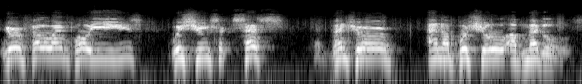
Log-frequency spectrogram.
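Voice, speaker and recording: Stuffy boss giving a flowery speech, slow and very sharp voice, old 1940s radio sound. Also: male voice, high-pitched, full character voice. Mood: grand, ceremonious. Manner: grandiloquent, speechifying. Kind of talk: 1940s radio drama acting. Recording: dull vintage 1940s radio recording.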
